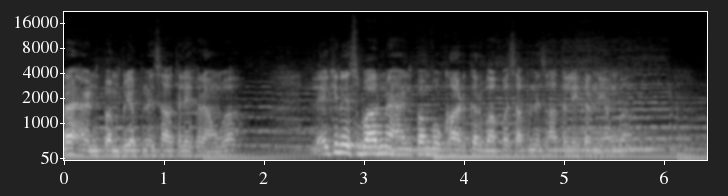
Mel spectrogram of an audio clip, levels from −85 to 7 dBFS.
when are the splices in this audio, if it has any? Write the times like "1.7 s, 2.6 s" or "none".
none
